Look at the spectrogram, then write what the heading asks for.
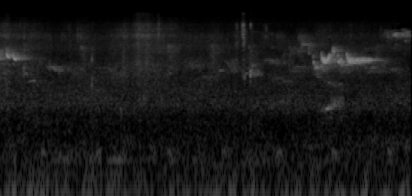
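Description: Quiet woodland ambience with a few faint, short bird chirps; the clearest comes about four seconds in.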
